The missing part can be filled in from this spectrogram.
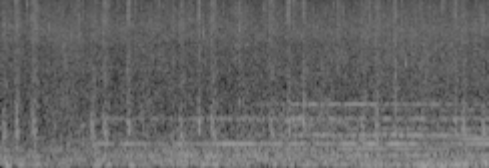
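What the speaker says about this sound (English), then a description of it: "And I truly hope this rain is gonna" Steady rain falls in a fantasy role-playing game market district, pattering on the player's armor with a constant broadband hiss, plus faint rhythmic clip-clop taps mixed into the wash.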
